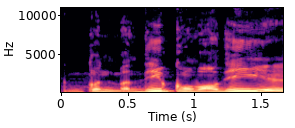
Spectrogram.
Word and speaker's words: Cohn-Bendit: Monsieur Cohn-Bendit, puisque nous sommes en France, on le prononce à la française.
